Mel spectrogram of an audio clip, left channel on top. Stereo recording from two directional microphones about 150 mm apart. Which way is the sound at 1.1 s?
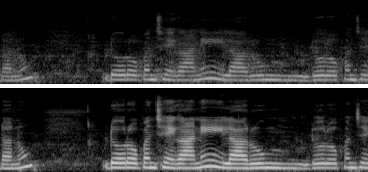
60° right (ahead or behind).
